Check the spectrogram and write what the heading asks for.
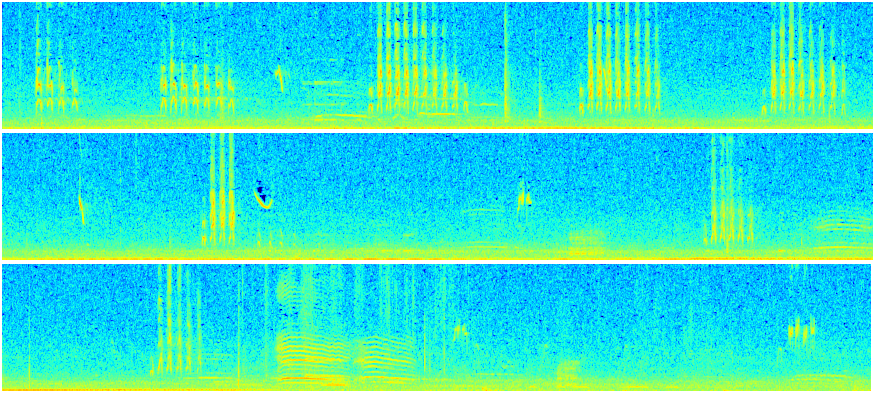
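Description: Farmyard ambience: birds calling and chirping in repeated short bursts, with farm-animal calls in the second half, over a steady low hum.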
